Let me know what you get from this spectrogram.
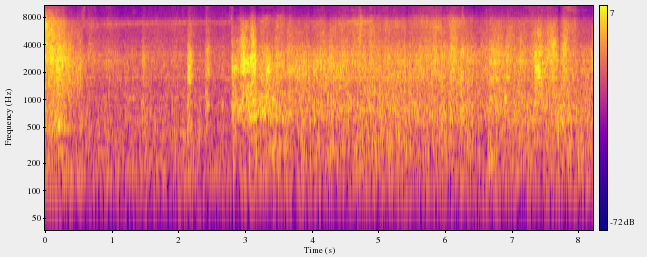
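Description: Passenger train running at speed, a steady rumble and rush of wheels on rails with a few sharp clacks over rail joints about two to three seconds in.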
